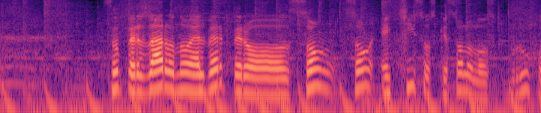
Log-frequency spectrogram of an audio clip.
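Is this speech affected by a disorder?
No.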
